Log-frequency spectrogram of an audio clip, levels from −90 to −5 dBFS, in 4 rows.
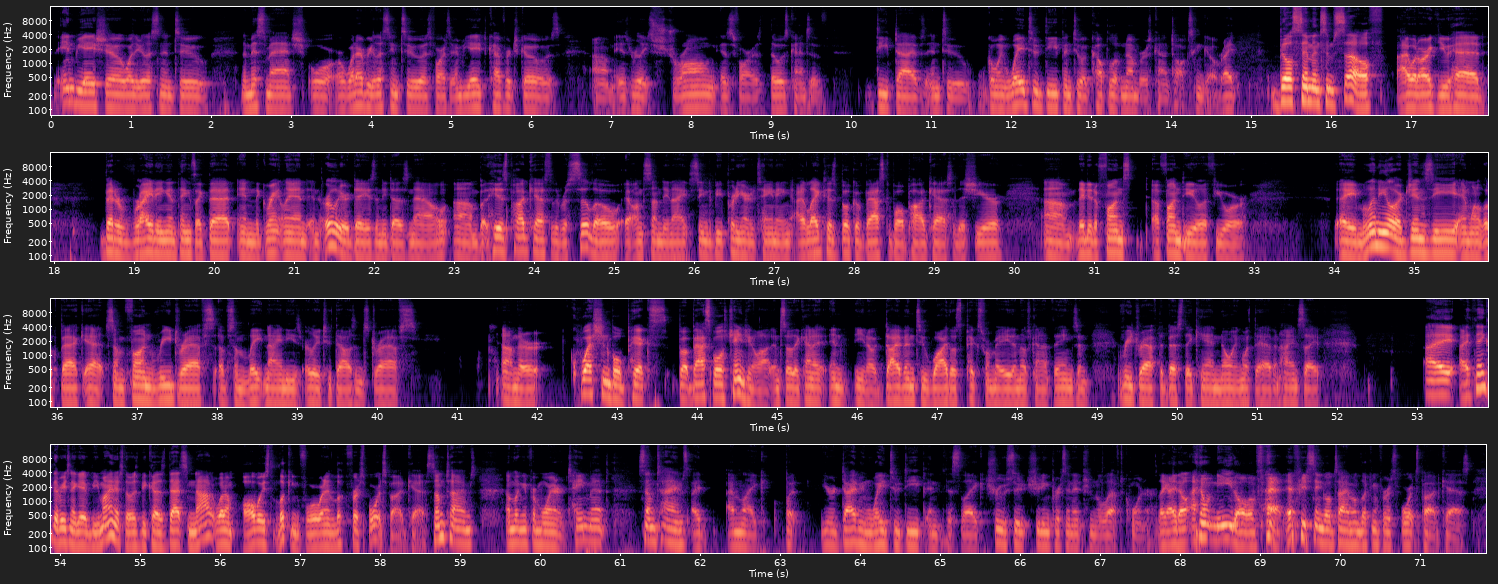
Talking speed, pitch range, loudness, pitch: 200 wpm, 95-115 Hz, -27 LUFS, 105 Hz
